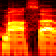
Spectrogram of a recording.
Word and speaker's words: Marceau: For someone who speaks frog, please pronounce that properly. It's Marceau, isn't it?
